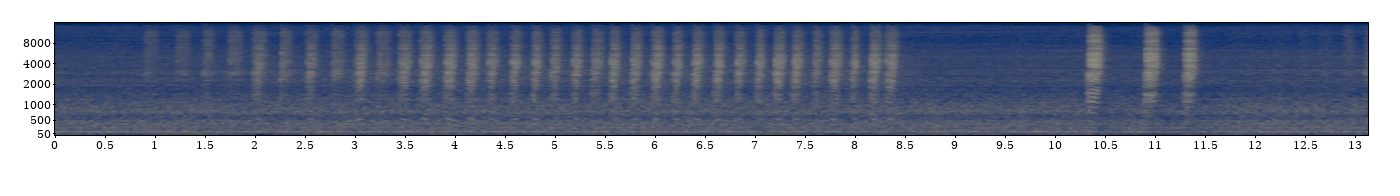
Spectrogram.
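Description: Electronic equipment hums steadily and low.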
